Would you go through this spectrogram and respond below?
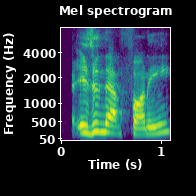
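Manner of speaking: mock keen, eager, prodding tone. Retelling how Olivia kept checking their reaction during a movie: imitating Olivia asking eagerly. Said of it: "looks over at me and goes".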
